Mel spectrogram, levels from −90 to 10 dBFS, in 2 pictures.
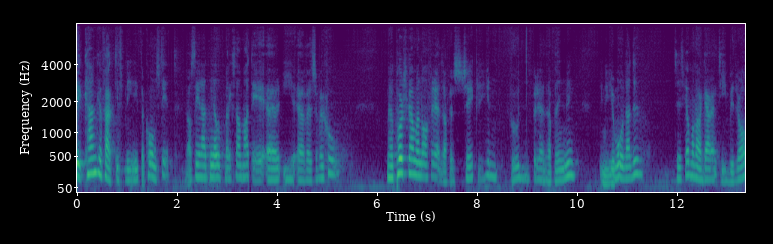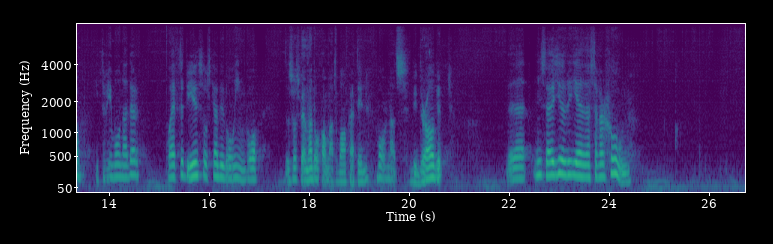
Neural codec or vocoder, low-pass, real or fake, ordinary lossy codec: codec, 16 kHz, 0.5 kbps, X-Codec, HuBERT features, trained on LibriSpeech; none; fake; none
